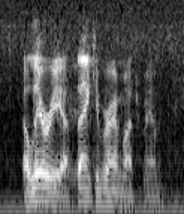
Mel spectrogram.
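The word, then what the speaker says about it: Elyria: your friend can some L IRA Ohio I'm not pronouncing that correctly am i Illyria thank you very much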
